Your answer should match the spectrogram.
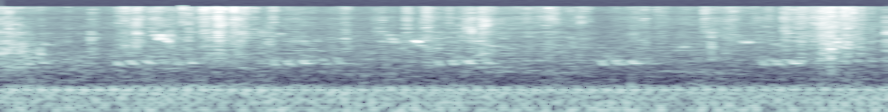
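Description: Water hyacinth leaves rustling and swishing as someone wades and pushes through them, with short chirps repeating every second or so in the background.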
